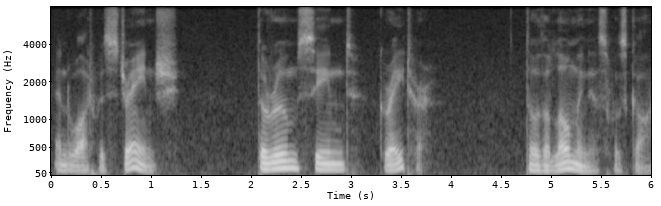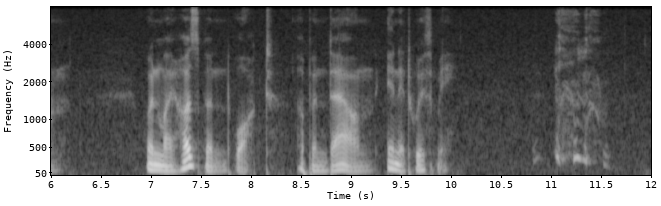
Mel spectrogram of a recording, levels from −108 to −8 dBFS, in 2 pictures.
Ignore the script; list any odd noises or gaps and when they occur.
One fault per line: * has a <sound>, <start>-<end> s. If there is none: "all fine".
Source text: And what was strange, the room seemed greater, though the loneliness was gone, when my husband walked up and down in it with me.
* has a cough, 10.8-11.8 s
